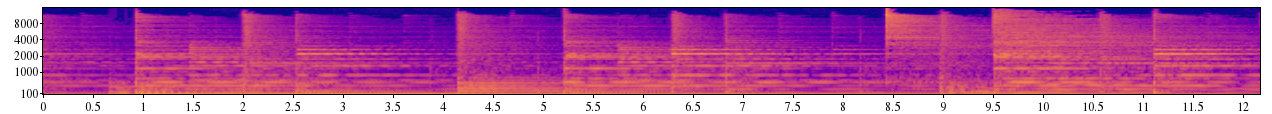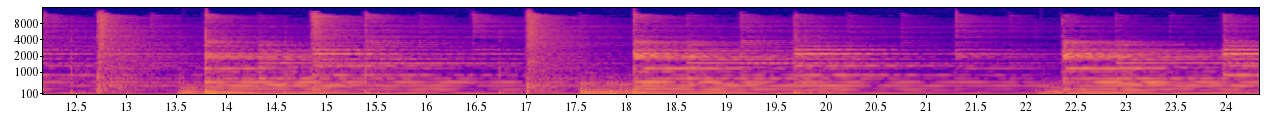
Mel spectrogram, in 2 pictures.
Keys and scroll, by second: 4.8 space, 5.7 space, 19.4 ctrl+j, 23.9 ctrl+z.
